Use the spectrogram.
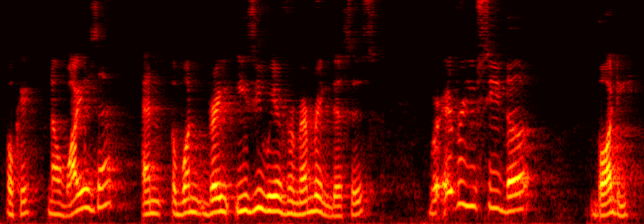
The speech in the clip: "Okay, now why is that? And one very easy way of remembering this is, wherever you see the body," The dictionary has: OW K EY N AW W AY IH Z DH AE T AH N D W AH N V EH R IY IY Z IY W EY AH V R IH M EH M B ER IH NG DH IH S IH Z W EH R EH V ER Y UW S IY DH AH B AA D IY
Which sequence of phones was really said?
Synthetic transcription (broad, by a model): OW K EY N AW W AY IH Z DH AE T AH N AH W AH N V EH R IY IY Z IY W EY AH V R IH M EH M B ER IH NG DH IH S IH Z W EH R EH V ER Y UW S IY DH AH B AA D IY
